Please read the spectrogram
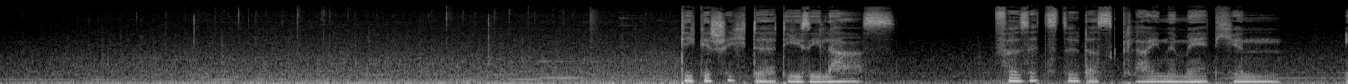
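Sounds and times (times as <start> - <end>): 
rain and snow pattering on a glass roof: 0.0 - 13.4
speech: 6.8 - 9.0, 10.0 - 13.4.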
